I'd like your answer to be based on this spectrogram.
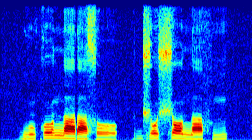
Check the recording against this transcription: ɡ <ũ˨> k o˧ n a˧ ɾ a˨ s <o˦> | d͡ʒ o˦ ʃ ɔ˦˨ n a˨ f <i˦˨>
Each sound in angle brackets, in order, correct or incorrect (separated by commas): correct, incorrect, incorrect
